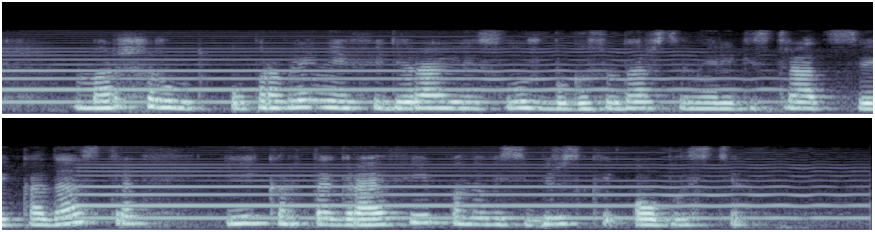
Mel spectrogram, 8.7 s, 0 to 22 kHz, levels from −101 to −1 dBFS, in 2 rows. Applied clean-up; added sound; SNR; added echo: none; Wind instrument, woodwind instrument; 11 dB; reverberation time 0.4 s.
